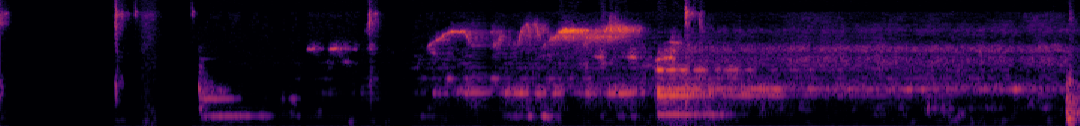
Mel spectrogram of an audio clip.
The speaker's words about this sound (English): Birds are part of our lives. They fill the air with song, inspire us with their beauty, and make their homes in the most unexpected places.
